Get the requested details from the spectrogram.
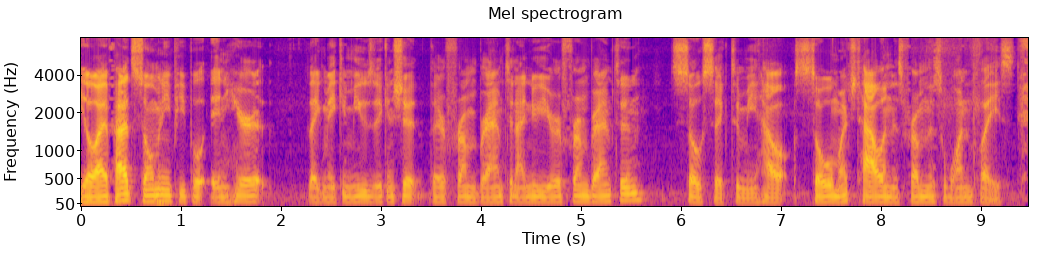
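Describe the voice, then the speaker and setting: A very clean recording with a silent background: a man's very deep, low voice with a Toronto accent, monotone, flat intonation and a moderate pace. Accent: Canadian English (Greater Toronto Area). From Ontario, Canada (Mississauga). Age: 20s. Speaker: podcast host. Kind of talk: casual chat.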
